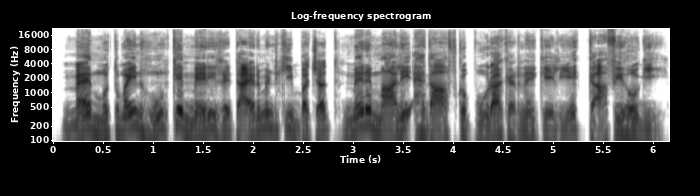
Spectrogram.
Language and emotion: Urdu, happy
